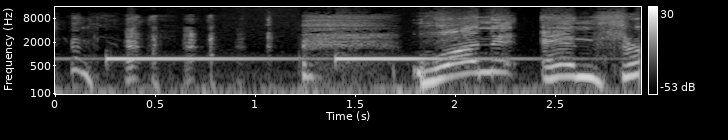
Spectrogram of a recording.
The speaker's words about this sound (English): okay, I can hear something dinging. Make sure you got your seatbelt on, because it ain't the check engine light.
